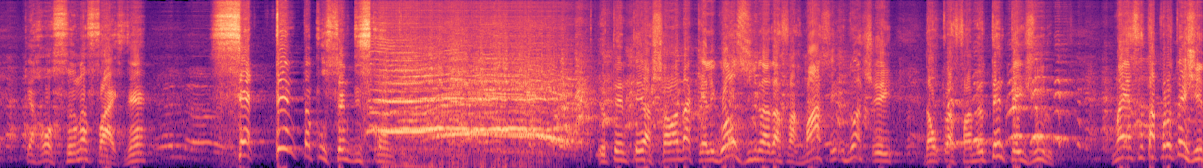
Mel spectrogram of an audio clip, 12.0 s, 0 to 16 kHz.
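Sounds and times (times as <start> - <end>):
loud high-pitched yell: 3.6 - 5.8.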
